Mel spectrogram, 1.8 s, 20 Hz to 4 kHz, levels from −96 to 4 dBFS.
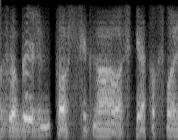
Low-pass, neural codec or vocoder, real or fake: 3.6 kHz; codec, 16 kHz, 0.5 kbps, FreqCodec, smaller model; fake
